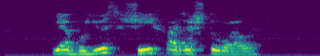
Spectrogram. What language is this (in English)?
Ukrainian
